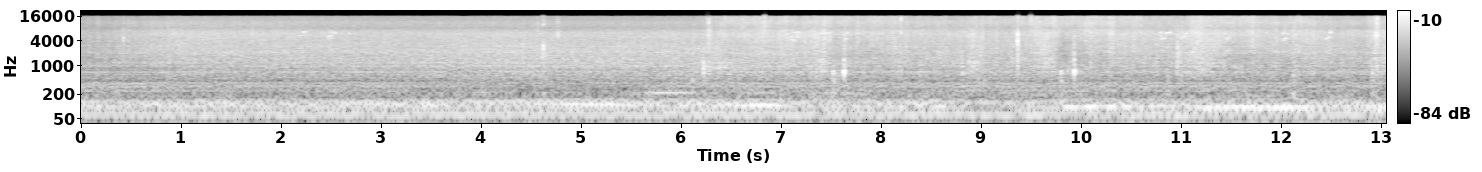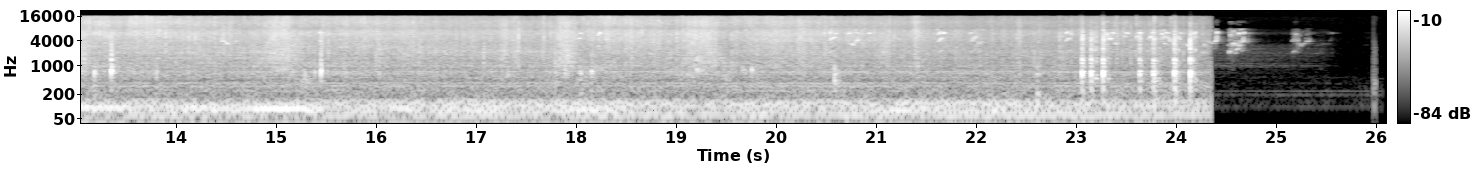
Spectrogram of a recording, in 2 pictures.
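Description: Fried rice sizzling steadily in a hot wok as it is stirred and tossed, with the spatula scraping and knocking against the pan now and then. There is a quick run of clatters, then the sound cuts off suddenly near the end.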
